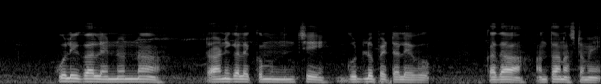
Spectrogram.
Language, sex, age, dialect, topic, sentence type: Telugu, male, 51-55, Southern, agriculture, statement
